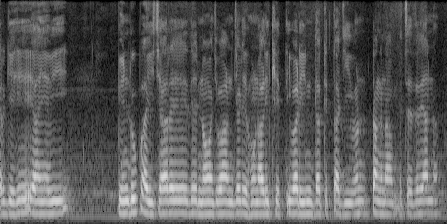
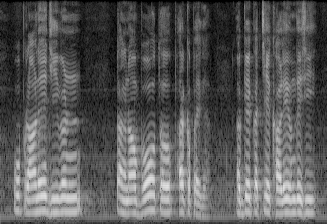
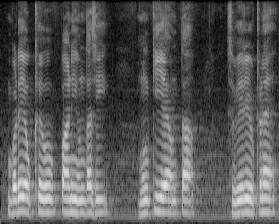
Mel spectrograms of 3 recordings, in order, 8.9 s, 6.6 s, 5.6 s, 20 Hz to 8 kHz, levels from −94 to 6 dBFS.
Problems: none marked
